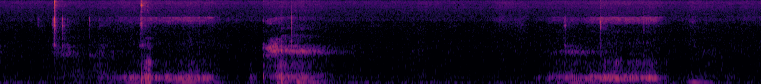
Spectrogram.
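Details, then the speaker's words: A small Staffordshire bull terrier, described as a big snorer, gives low, rattling snores in slow repeated bursts against quiet room noise. Snoring. "And apologies if those of you wear headphones and you can hear this awful snoring noise. It's not me. It's my little staffy Tilly. She's a bit of a snorer."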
